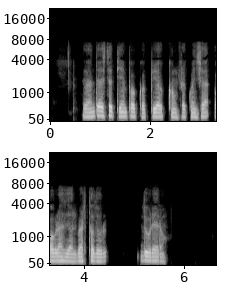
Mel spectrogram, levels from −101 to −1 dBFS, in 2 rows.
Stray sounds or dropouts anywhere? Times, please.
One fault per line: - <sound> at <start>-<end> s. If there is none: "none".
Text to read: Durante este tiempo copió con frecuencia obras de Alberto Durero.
none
